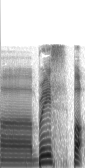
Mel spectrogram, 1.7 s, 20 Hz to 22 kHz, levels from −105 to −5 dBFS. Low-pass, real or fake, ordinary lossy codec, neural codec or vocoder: 7.2 kHz; real; MP3, 64 kbps; none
